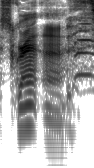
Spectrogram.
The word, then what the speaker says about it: Scranton: You don't pronounce the T. – Right. Scranton.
